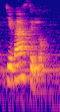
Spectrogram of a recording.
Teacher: En ese lugar, la tilde no sería en llévaselo, sino en lleváselo, el énfasis sería en va, y ahí se llevaría la tilde.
